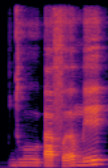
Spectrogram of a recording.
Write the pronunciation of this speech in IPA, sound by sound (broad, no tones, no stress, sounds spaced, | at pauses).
dʱ uː ʔ a f ɐ m e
